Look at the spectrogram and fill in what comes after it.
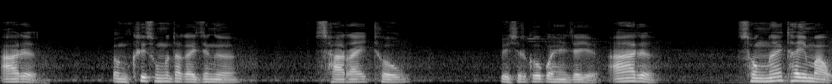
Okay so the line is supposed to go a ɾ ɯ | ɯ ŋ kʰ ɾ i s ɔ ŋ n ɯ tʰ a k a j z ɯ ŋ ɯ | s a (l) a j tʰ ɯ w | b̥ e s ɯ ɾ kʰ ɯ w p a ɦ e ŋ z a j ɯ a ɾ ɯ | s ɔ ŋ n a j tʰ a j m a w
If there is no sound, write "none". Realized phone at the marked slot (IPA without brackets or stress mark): ɾ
